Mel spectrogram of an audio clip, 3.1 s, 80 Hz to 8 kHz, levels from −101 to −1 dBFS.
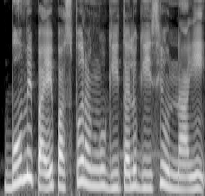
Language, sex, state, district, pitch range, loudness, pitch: Telugu, female, Telangana, Hyderabad, 215-255 Hz, -17 LUFS, 230 Hz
